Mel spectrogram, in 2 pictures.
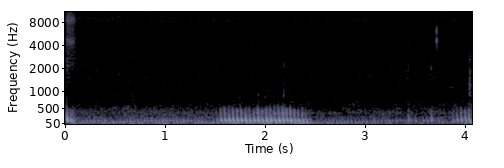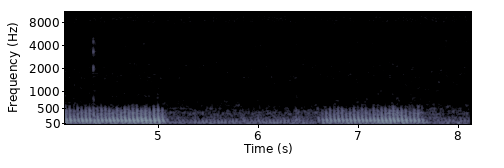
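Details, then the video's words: Black domestic cat with diabetes purring loudly while lying on a couch beside its owner: low, rumbling purr in three long breaths, each about a second, with quieter purring between. "Turn up the volume to hear my adorable black panther purring."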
